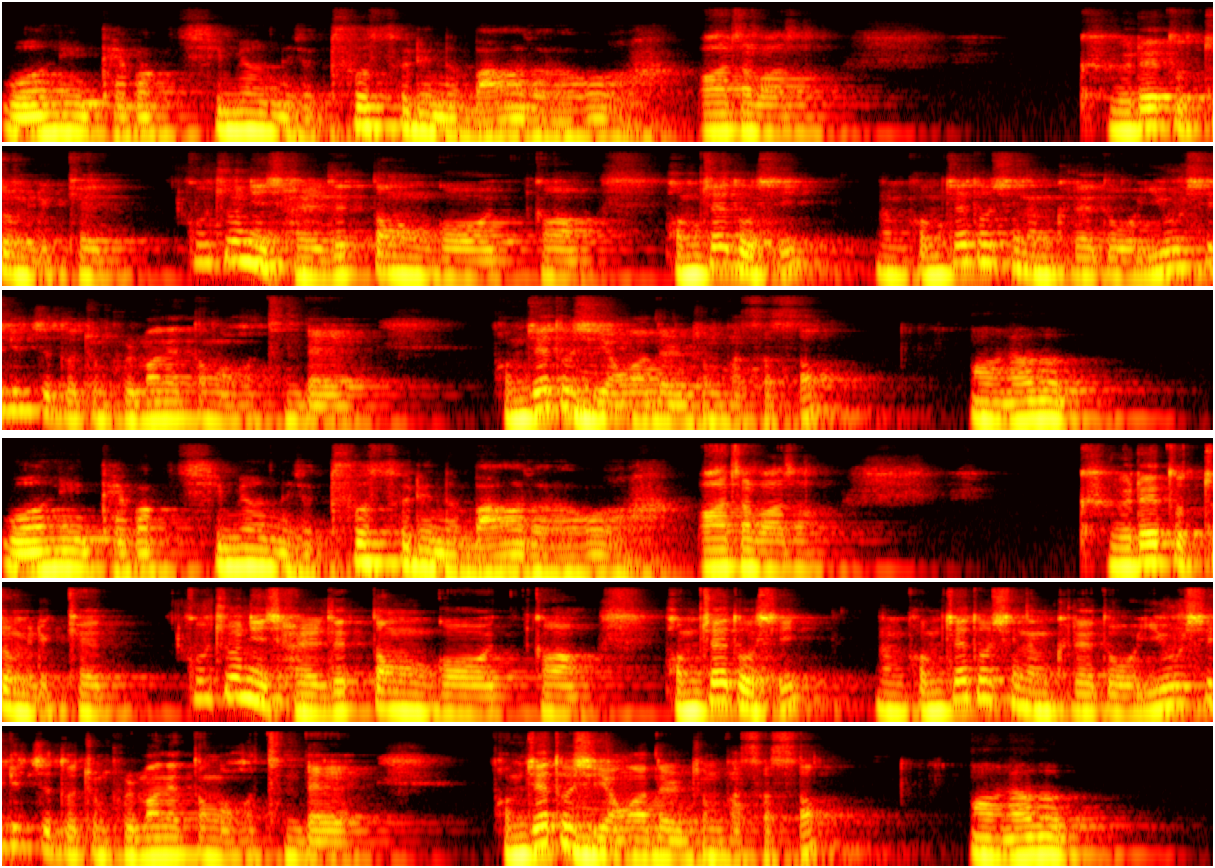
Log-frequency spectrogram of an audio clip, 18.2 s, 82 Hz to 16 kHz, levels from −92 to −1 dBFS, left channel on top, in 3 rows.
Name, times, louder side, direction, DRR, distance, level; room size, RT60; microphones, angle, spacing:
voice 1, 0.0-3.4 15.0-15.6 17.0-17.5, right 1 dB, 25° right, 4 dB, 1.0 m, -28 dB
voice 2, 3.5-4.9 5.4-6.6 6.9-10.1 10.4-14.3 14.6-16.2, right 2 dB, 50° right, 7 dB, 0.8 m, -29 dB
15.5 x 7.9 x 4.4 m, 0.74 s
head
